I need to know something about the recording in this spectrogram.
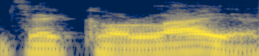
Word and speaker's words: Zechariah: 원음 발음에서는 Zechariah, 사가랴가 Zechariah라고 발음이 됩니다.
